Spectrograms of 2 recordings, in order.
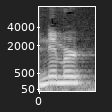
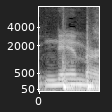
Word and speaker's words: Nemr: I just said Nemr. You know, it's a two Nemr. It's two syllables. Nemr.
